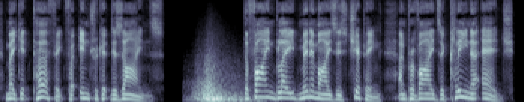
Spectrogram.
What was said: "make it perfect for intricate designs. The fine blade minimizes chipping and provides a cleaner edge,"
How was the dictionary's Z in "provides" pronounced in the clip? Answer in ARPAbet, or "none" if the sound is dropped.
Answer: Z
